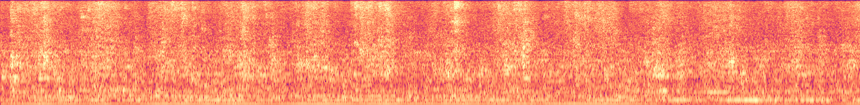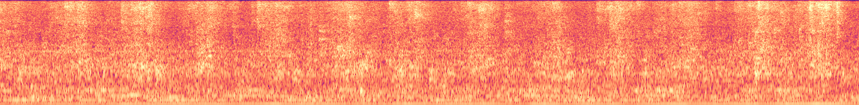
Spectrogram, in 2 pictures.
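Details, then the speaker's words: Speed Queen washer during agitation, not spin, after a repair of its earlier loud rattling: an even motor hum with a soft regular swish and no rattle, with the microphone near the camera. It is quiet now, especially with suds. "noise all in a normal distance now I have the microphone near the camera nice and quiet especially when there's some Suds in SHO like this"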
